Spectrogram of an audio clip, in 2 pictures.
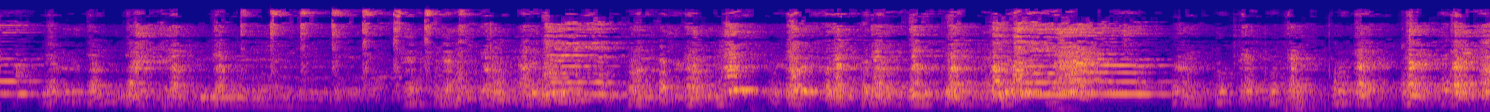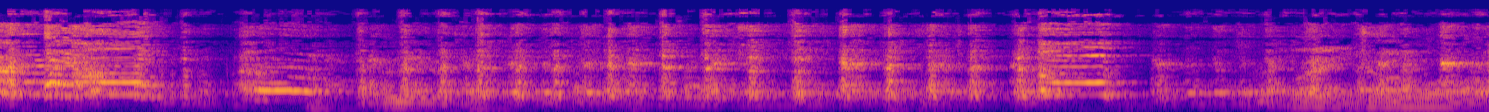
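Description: Chickens and chicks cluck continuously at close range, with a steady busy flock murmur and someone talking over it throughout.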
